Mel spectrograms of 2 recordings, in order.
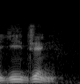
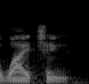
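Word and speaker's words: Yi Jing (易經): called the Yi Jing, not the Wai Ching.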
